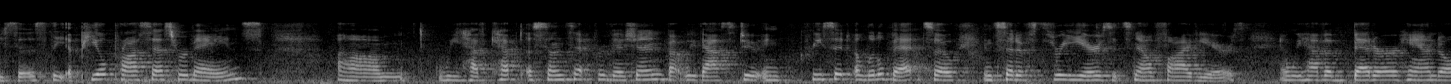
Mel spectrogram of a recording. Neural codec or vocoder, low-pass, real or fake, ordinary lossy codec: none; 7.2 kHz; real; AAC, 48 kbps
